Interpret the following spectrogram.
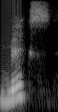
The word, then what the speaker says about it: Mx: you're filling out paperwork the most commonly used gender neutral honorific is mx and it's pronounced mix i have not seen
